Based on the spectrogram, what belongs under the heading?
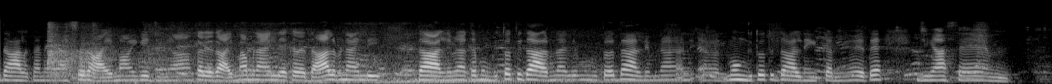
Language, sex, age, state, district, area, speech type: Dogri, female, 30-45, Jammu and Kashmir, Samba, urban, spontaneous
